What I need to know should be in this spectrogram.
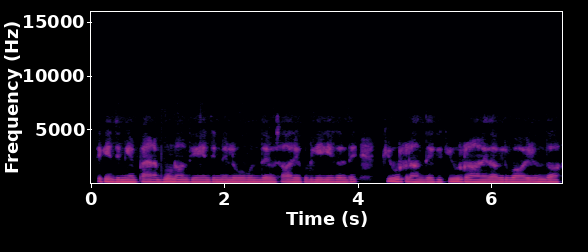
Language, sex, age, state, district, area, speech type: Dogri, female, 30-45, Jammu and Kashmir, Reasi, rural, spontaneous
